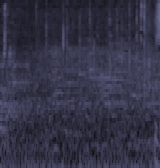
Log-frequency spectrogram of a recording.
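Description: Open-air ambience between sentences of an amplified speech: a steady low hum with faint, distant voices.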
